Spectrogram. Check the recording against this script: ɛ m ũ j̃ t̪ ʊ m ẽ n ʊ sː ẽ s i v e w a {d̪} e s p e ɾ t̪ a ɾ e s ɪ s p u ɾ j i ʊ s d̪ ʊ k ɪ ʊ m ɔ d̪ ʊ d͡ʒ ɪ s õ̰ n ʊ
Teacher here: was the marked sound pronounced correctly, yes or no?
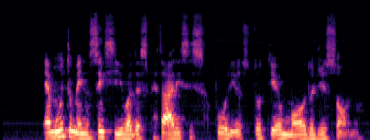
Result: yes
